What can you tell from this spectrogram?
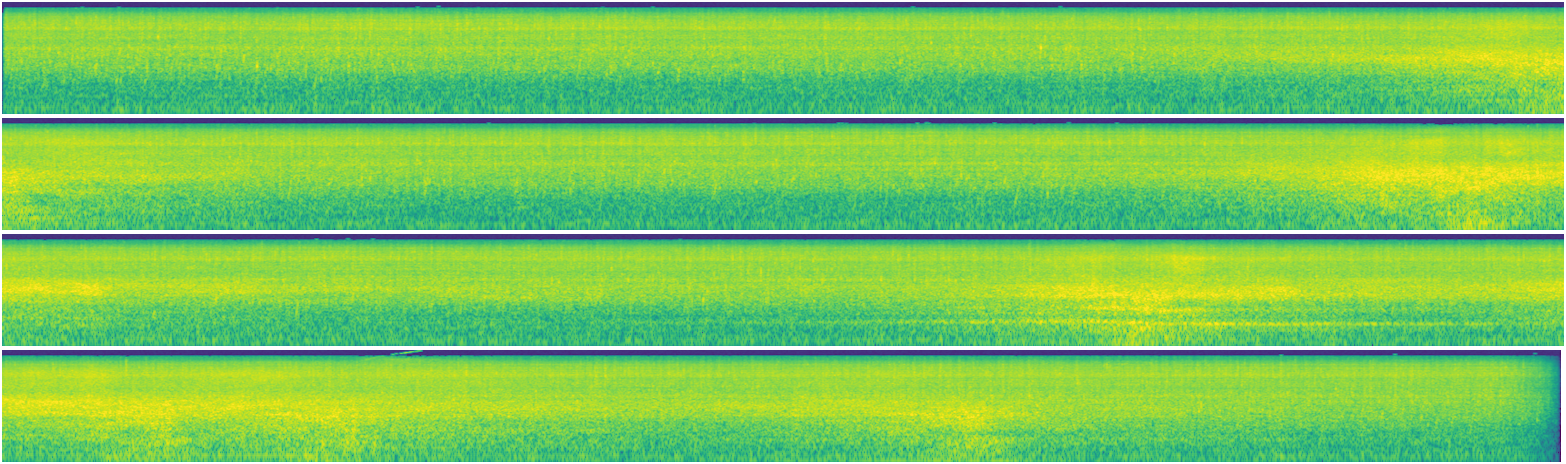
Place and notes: brücke/fangstrasse - brücke/fangstrasse, hamm (westf)
brücke/fangstrasse, hamm (westf)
